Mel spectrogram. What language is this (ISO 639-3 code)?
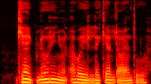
kln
